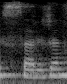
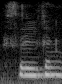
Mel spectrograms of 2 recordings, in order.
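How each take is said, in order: First: सर्जन starting sar; correct pronunciation. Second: सृजन starting sri; wrong pronunciation. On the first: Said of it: "होता है". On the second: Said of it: "सृजन गलत है". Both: Shown as a demonstration.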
